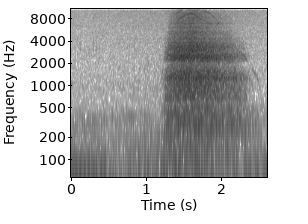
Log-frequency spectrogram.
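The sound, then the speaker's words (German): A single deep breath, a soft, broad rush of air lasting about a second, heard alone against a quiet background. “Nimm noch mal einen tiefen Atemzug.”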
